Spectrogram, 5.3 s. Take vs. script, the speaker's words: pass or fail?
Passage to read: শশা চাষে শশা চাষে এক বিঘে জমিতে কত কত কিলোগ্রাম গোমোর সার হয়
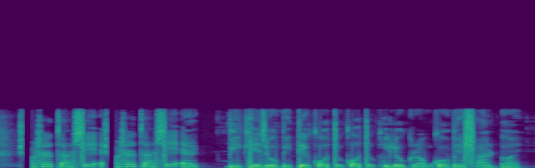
pass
